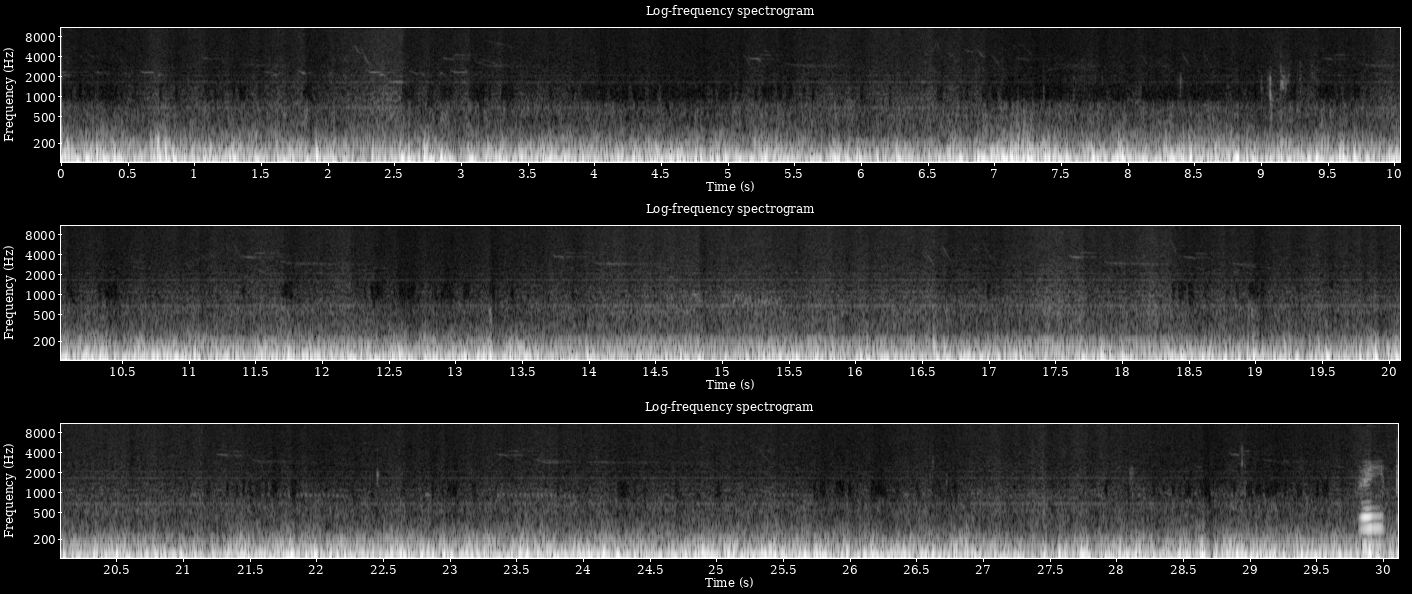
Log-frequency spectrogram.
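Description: A steady low rumble with faint, scattered bird calls in the distance.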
